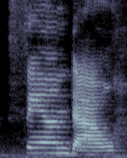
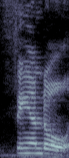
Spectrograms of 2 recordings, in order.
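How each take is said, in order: First: The second vowel is a full, clear vowel. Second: The second vowel is reduced to a weak 'uh'. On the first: The speaker calls it wrong. "So I'm dividing it" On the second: The speaker calls it right. "That second A got schwalled. And it says uh"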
